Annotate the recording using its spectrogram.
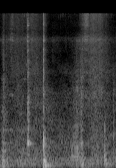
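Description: Two light knocks in the first second with faint handling noise: an aluminium ladder to a motorhome's over-cab bed being climbed.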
